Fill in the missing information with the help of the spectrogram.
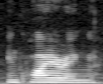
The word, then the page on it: inquiring: American English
